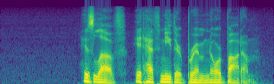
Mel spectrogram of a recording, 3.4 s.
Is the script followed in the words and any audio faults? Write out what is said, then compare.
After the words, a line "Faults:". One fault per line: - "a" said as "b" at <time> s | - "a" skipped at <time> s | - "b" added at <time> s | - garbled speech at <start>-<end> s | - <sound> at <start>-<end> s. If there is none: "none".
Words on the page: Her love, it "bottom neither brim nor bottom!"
His love, it "hath neither brim nor bottom!"
Faults:
- "Her" said as "His" at 1.0 s
- "bottom" said as "hath" at 1.8 s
